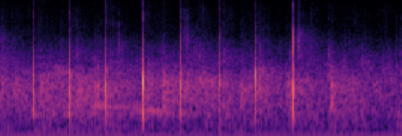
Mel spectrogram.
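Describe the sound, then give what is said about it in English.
Audience clapping in a steady rhythm, about eight sharp, evenly spaced claps over a couple of seconds, fairly crisp and moderate in loudness, with no talking over them. “Give a clap for Ade.”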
